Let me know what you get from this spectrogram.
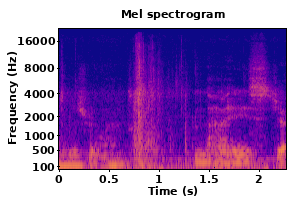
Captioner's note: cracking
